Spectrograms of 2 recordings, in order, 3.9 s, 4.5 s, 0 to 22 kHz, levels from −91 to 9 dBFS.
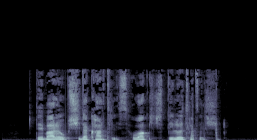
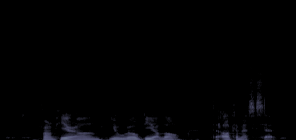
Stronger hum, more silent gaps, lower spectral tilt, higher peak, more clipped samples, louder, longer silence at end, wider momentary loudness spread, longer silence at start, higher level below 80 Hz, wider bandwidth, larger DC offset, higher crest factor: neither; second, none vs 3.02-3.09 s; second, -5 dB/octave vs -6.5 dB/octave; first, -6 dBFS vs -38 dBFS; neither; first, -24 LUFS vs -56 LUFS; first, 0.6 s vs 0.35 s; first, 16 LU vs 10 LU; about the same, 0.55 s vs 0.65 s; first, -50 dBFS vs under -90 dBFS; first, 11.5 kHz vs 8 kHz; neither; about the same, 20 dB vs 18 dB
